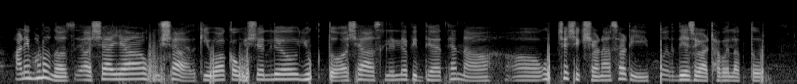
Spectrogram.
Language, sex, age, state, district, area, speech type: Marathi, female, 45-60, Maharashtra, Palghar, urban, spontaneous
